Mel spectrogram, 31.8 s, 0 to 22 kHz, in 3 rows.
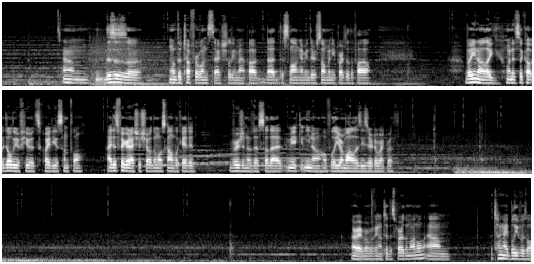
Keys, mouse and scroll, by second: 4.3-5.7 typing, 5.1 click, 6.2 click, 11.0 KP_5, 11.8-17.5 drag, 18.9-20.2 typing, 19.7 click, 20.6-23.6 drag, 24.3 KP_5, 24.9-31.7 drag.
